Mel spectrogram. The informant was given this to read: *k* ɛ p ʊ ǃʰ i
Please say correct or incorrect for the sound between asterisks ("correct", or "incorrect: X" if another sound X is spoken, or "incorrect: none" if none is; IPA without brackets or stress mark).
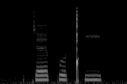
correct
